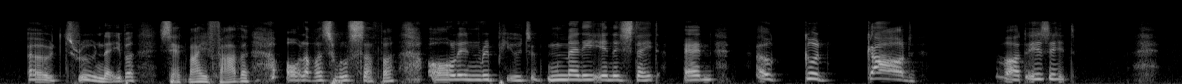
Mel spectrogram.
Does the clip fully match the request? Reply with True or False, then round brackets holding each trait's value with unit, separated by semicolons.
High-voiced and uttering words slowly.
True (195 Hz; 115 wpm)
